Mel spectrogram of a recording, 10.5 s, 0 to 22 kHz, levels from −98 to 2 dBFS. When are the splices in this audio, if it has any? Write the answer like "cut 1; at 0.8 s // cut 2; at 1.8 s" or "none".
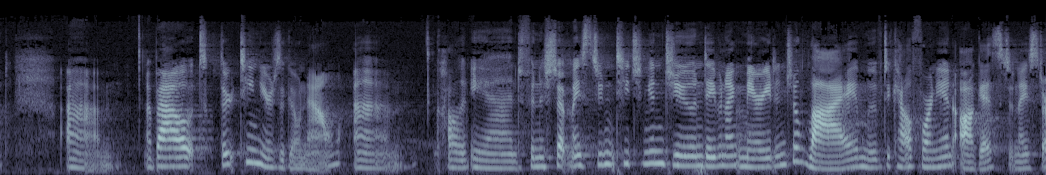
cut 1; at 2.1 s // cut 2; at 4.3 s // cut 3; at 4.7 s // cut 4; at 7.4 s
